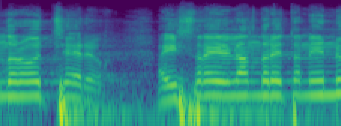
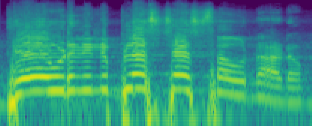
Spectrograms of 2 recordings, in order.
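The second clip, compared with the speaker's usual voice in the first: loud, high, driving sermon climax; fervent revival preaching, voice lifted high; full-force preaching; 7 semitones higher, 6 dB louder than usual. Acted. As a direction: preach it to the back of the tent. Preaching climax over music.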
